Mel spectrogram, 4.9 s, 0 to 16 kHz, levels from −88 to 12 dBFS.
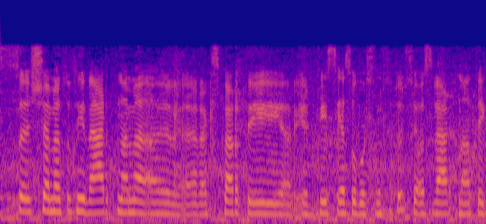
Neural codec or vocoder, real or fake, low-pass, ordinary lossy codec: codec, 16 kHz, 4 kbps, FreqCodec, larger model; fake; 7.2 kHz; MP3, 64 kbps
